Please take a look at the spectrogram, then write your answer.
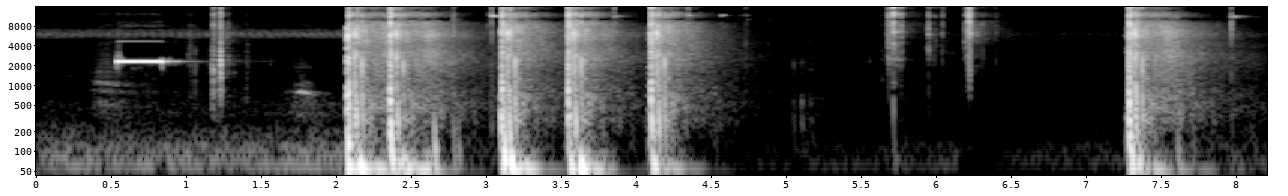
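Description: Chambers Custom Night Fighter pistol fires a quick string of five loud, sharp shots, then goes quiet through a reload with faint metallic clicks before one more close, loud shot rings out.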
